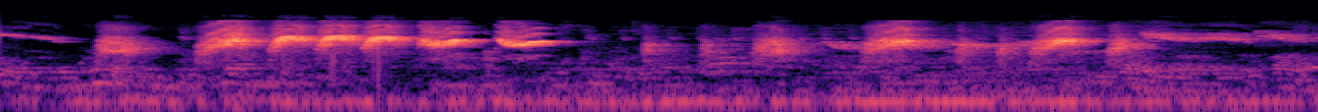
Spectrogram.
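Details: A forest Chinese hwamei sings kích trống style: a sliding whistle, then a loud rapid string of rich trilled notes, quieter scattered phrases, and a final flurry of bright whistles.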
